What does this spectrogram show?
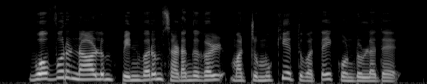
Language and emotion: Tamil, neutral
